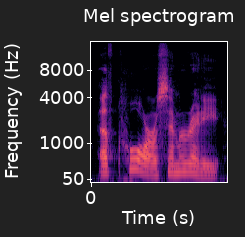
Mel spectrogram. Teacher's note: of 轻读一带而过，course 重读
